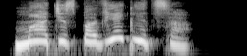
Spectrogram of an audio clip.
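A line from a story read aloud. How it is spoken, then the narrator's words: Shouted. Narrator (Russian): закричала Кассия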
